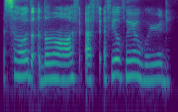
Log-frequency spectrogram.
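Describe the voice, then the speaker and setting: Racing through her words, a young French VTuber reacts to a video in a slightly high, darkish voice with little pitch movement. Her casual, French-accented chat is rambling and self-conscious, with many restarts.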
